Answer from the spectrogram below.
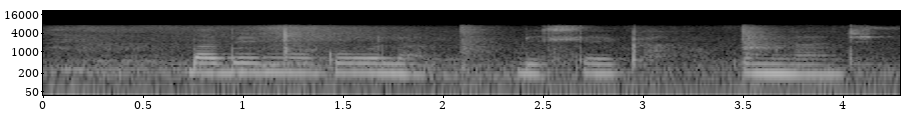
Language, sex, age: Xhosa, female, 22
